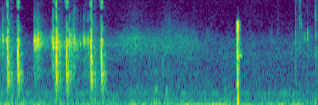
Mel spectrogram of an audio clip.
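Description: Typing a file name on a computer keyboard: a quick run of about eight crisp, close key clicks, then a pause and a single louder keystroke near the end.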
